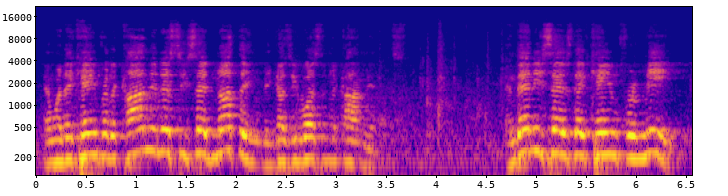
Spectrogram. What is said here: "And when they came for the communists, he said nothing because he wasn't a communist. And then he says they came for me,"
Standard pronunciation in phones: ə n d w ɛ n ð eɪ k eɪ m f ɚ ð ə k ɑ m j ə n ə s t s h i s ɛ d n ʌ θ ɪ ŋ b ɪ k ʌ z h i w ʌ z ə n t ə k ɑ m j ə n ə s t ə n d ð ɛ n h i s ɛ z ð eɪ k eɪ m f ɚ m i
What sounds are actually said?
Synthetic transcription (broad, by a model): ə n w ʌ n ð eɪ k eɪ m f ɚ ð ə k ɑ m j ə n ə s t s h i s ɛ d n ʌ θ ɪ ŋ b ɪ k ʌ z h i w ʌ z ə n ə k ɑ m j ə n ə s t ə n ð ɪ n i s ɛ z ð eɪ k eɪ m f ɚ m i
